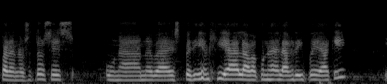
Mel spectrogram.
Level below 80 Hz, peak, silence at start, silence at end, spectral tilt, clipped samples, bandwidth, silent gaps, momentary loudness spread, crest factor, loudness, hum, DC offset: -62 dBFS; -14 dBFS; 0 s; 0.4 s; -3.5 dB/octave; under 0.1%; 8 kHz; none; 11 LU; 16 dB; -30 LUFS; none; under 0.1%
